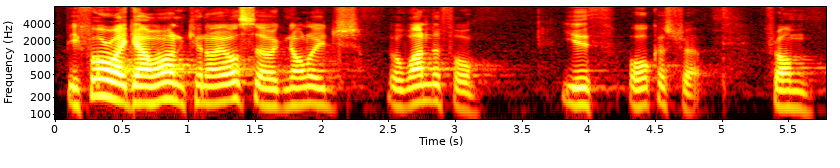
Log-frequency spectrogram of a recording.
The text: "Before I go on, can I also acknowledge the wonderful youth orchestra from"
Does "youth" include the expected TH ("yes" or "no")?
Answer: yes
